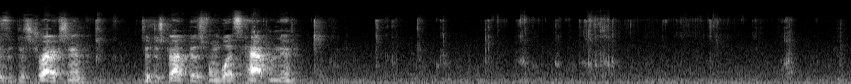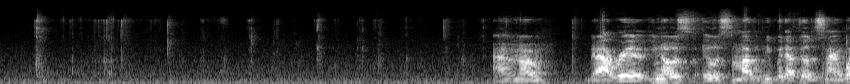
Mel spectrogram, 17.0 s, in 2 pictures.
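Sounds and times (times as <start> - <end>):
chewing crispy chicken: 3.0 - 13.5.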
